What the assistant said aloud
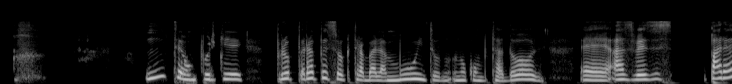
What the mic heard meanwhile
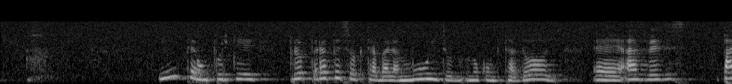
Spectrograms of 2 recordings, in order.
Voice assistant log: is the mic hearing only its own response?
Yes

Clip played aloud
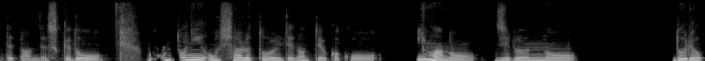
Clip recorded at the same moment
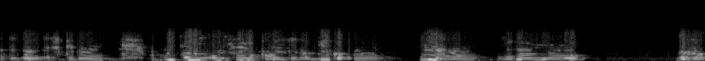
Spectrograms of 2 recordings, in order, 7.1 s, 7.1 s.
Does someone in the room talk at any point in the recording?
No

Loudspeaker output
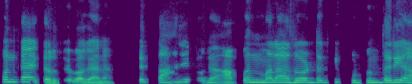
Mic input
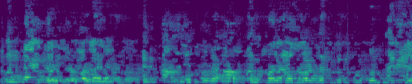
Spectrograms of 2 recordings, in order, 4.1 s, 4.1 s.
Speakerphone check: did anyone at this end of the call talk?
No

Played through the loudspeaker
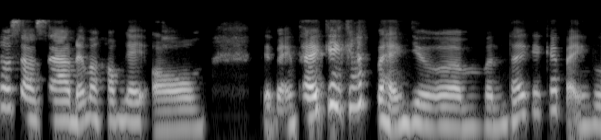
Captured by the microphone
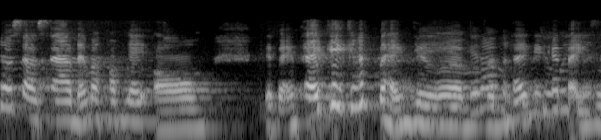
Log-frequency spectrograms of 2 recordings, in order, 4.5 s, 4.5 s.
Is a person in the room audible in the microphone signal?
Yes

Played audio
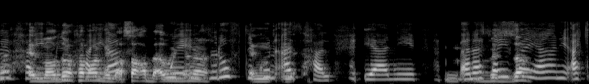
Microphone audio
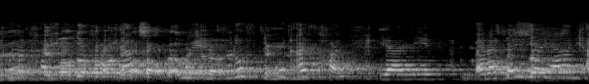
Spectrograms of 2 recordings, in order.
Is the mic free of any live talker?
Yes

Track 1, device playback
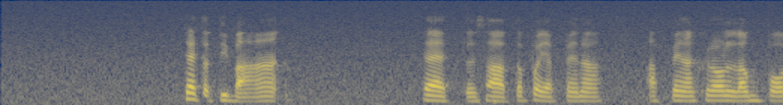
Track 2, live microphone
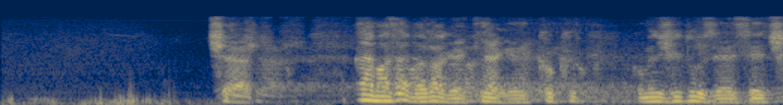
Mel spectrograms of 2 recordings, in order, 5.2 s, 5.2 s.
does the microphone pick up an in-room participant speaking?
Yes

